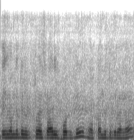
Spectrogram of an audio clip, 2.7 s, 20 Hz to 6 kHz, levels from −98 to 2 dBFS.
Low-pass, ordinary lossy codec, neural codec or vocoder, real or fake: 5.4 kHz; none; codec, 24 kHz, 6 kbps, HILCodec; fake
